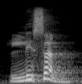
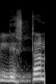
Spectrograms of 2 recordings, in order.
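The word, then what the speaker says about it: listen: चलिए रूल देखते हैं यदि किसी शब्द के अंत में टी ई एन यानी कि न लिखा हो तो वहां पर टी साइलेंट होगा एग्जांपल देखते हैं लिसन देखो दोस्तों यहां पर दिख रहा है टी ई एंड न सा लिखा हुआ है तो यहां पे हम इसको पढ़ेंगे लिस्टन नहीं पढ़ेंगे हम इसे पढ़ेंगे लिसन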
